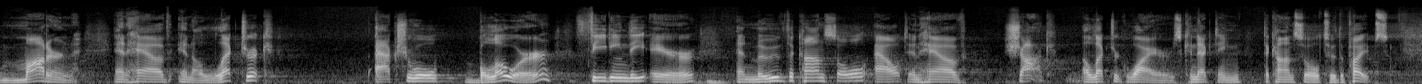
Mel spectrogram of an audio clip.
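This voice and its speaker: Over noticeable background noise, a man with a Midwestern American accent talks at a fairly slow pace with lively intonation. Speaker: church committee chair. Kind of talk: speech introducing a concert. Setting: church with live audience.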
